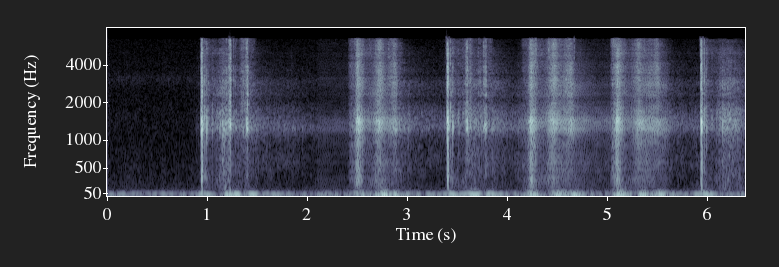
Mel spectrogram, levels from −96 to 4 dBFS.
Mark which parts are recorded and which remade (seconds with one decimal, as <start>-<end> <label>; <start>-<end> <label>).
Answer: 0.0-2.1 recorded; 2.1-2.9 remade; 2.9-4.1 recorded; 4.1-5.6 remade; 5.6-6.4 recorded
